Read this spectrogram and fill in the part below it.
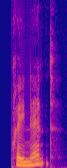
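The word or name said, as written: PRÆGNANTE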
